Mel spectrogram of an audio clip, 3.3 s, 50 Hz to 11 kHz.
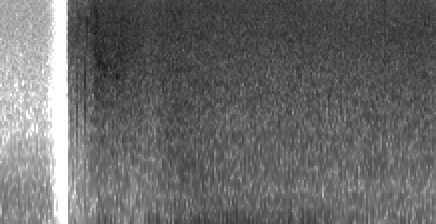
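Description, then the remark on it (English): After a brief silence, water is poured on 800-degree sauna rocks and erupts into a loud, steady hiss of steam that sizzles on for a few seconds without fading. “The sound of water being poured on 800-degree rocks.”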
